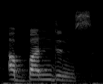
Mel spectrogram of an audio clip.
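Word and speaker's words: abundance: soil Erode होता है हमारा अगला वर्ड है आबंदों इसको प्रोनाउंस करते हैं एबंडेंस नाउन है इसका मतलब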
